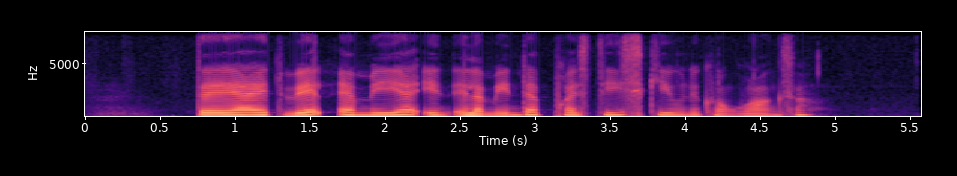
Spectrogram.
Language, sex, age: Danish, female, 42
